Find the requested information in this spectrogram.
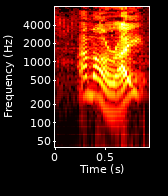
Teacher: And peak up your tone on the ite.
